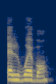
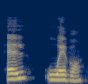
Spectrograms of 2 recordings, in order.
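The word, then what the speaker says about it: huevo: The H in Spanish remember is always silent. Always. Always. Always. I always hear Americans say and that is not correct. It is elo.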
